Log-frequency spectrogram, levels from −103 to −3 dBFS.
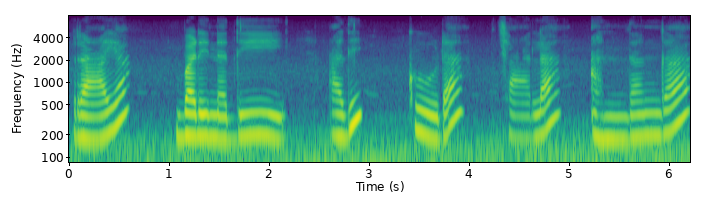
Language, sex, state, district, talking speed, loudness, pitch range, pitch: Telugu, male, Andhra Pradesh, Sri Satya Sai, 50 wpm, -19 LUFS, 180-220 Hz, 190 Hz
